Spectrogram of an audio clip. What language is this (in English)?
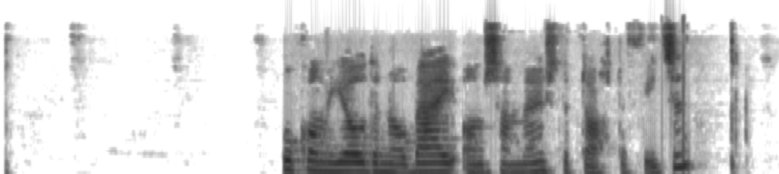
Western Frisian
